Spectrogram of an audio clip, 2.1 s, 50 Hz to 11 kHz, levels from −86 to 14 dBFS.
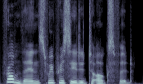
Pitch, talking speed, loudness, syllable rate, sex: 215 Hz, 170 wpm, -18 LUFS, 5.1 syllables/s, female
